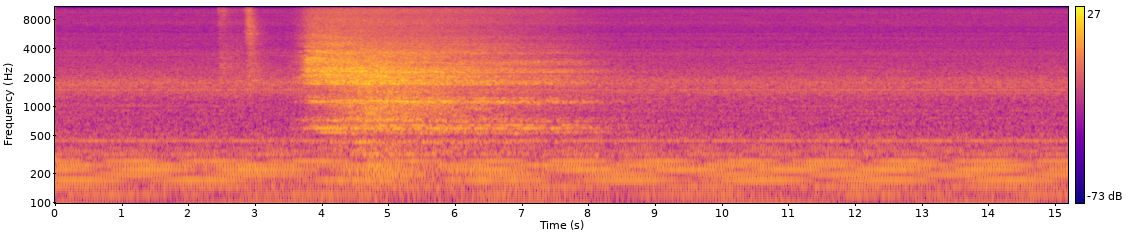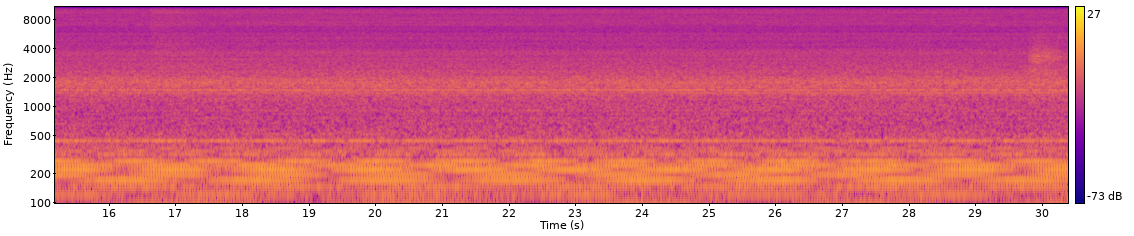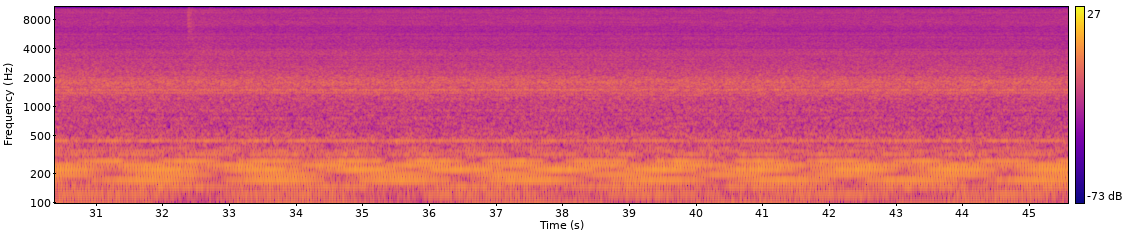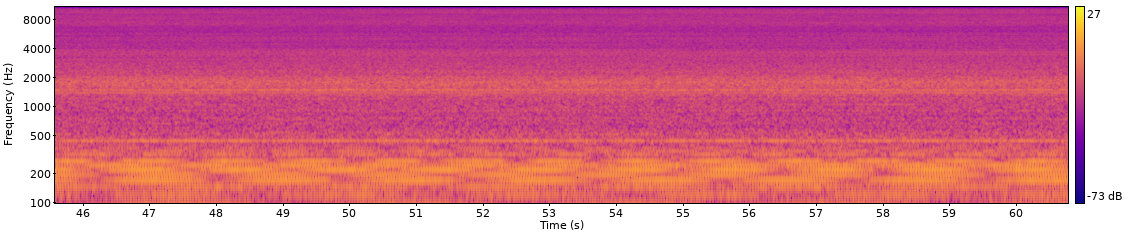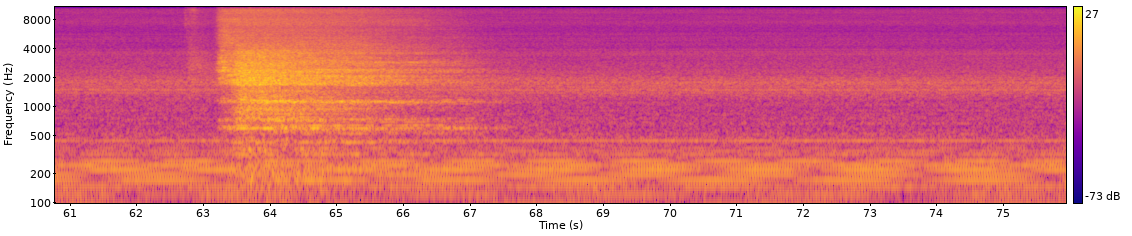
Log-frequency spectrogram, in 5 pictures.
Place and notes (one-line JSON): {"title": "lietzow, spitzer ort: kleinkläranlage - the city, the country & me: small sewage treatment plant", "date": "2013-03-05 15:54:00", "description": "pump of a small sewage treatment plant\nthe city, the country & me: march 5, 2013", "latitude": "54.48", "longitude": "13.51", "timezone": "Europe/Berlin"}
